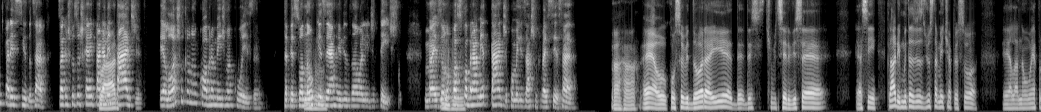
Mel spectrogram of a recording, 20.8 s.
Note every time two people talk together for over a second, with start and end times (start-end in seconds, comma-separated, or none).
none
